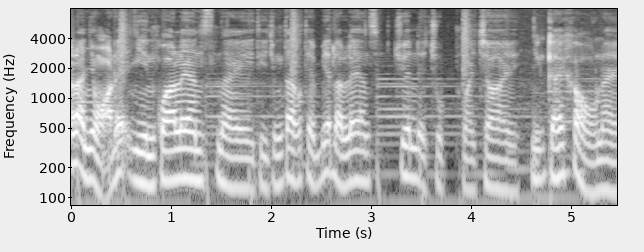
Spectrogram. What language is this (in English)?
Vietnamese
